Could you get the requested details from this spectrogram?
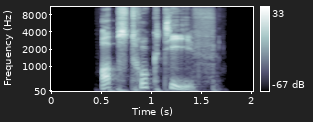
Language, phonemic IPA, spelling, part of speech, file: German, /ɔpstʁʊkˈtiːf/, obstruktiv, adjective, De-obstruktiv.ogg
- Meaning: obstructive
